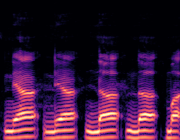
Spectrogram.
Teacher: ಇವೆಲ್ಲವನ್ನು ನಾವು ಮೂಗಿನ ಸಹಾಯದಿಂದ ಉಚ್ಚಾರ ಮಾಡ್ತೀವಿ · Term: ಅನುನಾಸಿಕ ಶಬ್ದಗಳು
